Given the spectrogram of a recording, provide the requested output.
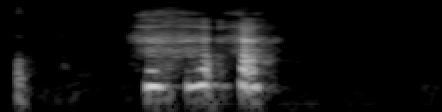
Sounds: Laughter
